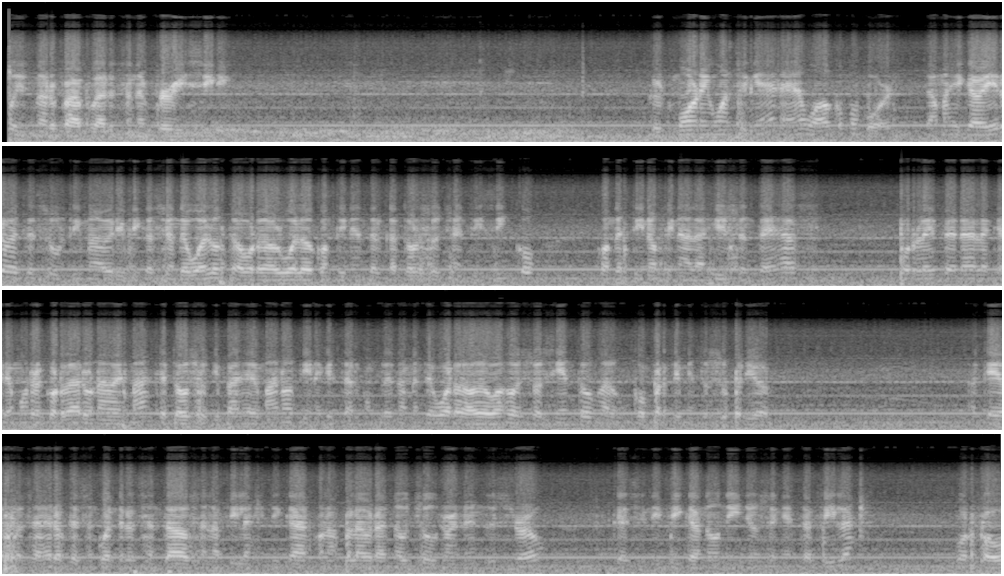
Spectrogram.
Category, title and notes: Speech > Other
Plane SpeakerAnnouncement
Flight attendant announcement on an airplane in English and Spanish
male, speaker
